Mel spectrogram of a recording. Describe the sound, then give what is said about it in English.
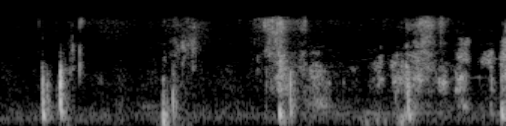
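A dog being walked gives several short, whiny whimpers in uneven bursts over a low, rustling outdoor background with no talking. “There's also another dog walker. This one has... Is that a pit bull?”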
